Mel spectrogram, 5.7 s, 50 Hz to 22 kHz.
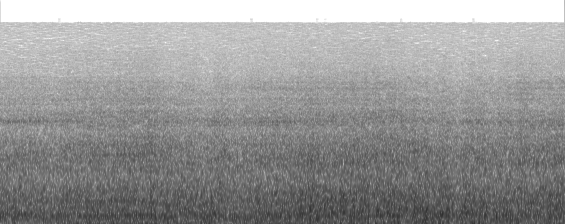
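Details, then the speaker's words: Yamaha XS650 twin with undrilled silencer, not ridden in a long time: soft muffled burble with steady low thump, no rattles; so quiet it sounds like a Honda C50, owner plans drilling silencer holes for more tone. "You can't even hear it now. I'm going to have to drill some holes in the exhaust in the in the back of the silencer to get that nice tone out of it. But this to me sounds like a a Honda C50 now."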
